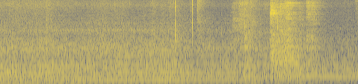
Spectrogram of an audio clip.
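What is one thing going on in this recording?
An elevator motor hums steadily, then stops.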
